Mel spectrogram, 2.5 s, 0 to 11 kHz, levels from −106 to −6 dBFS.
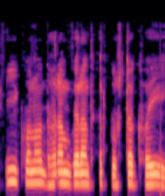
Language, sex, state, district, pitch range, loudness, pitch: Sadri, male, Chhattisgarh, Jashpur, 130-155 Hz, -25 LUFS, 140 Hz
